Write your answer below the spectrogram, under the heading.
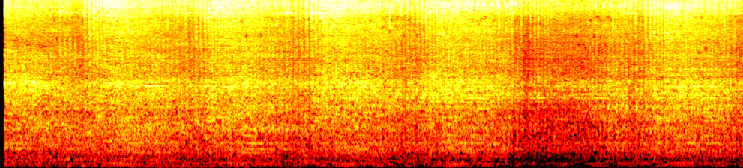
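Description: Engine idling with a wavering, uneven note and periodic dips in speed, sounding rough rather than smooth and steady.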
